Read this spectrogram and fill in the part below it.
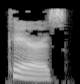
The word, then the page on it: cares: British English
